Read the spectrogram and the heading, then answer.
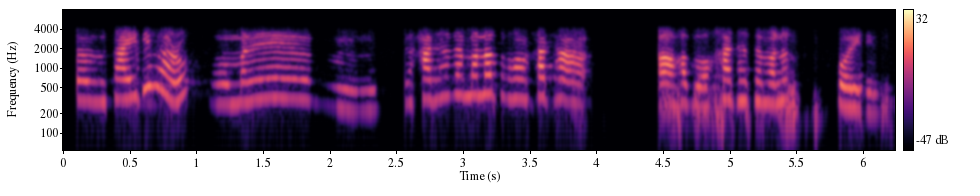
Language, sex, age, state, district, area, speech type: Assamese, female, 18-30, Assam, Morigaon, rural, conversation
